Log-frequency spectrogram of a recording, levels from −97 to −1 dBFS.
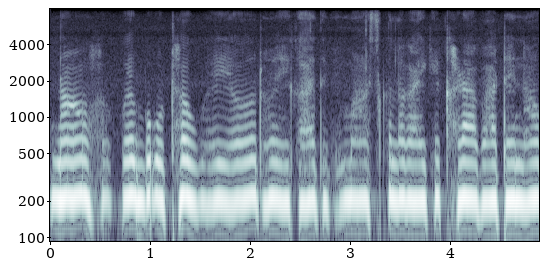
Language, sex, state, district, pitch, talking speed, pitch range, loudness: Bhojpuri, female, Uttar Pradesh, Deoria, 205 Hz, 185 wpm, 200-210 Hz, -12 LUFS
